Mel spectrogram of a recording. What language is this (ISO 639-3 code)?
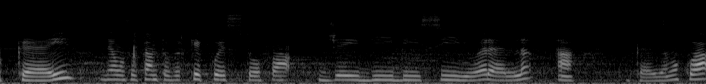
ita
